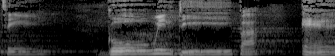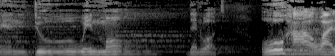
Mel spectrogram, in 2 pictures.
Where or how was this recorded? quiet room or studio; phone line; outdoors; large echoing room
large echoing room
